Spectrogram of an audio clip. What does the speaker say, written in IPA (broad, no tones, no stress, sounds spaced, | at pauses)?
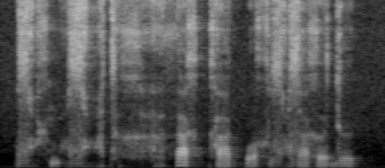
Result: zˤ a̤ x m a̤ zˤ a̤ tʰ ə̤ x h ə̤ θ a x kʰ a k͡p o x zˤ ə̤ z a x ə d ʏ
